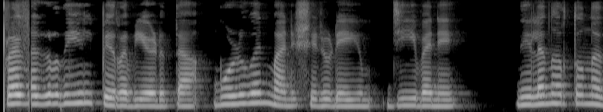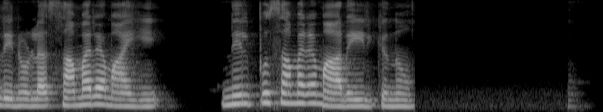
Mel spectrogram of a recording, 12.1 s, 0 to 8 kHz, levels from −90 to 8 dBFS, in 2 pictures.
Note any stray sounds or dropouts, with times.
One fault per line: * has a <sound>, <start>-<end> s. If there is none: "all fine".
all fine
